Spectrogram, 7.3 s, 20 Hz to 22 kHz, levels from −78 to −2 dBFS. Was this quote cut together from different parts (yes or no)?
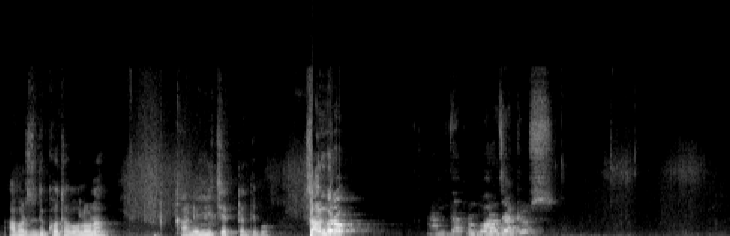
no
